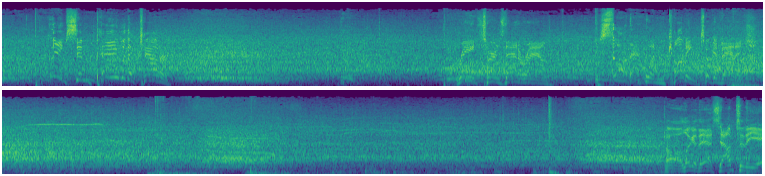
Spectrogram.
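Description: Heavy blows and body slams thud.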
